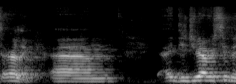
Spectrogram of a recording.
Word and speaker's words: Ehrlich: So it will be Ehrlich. Yeah, that's how you pronounce it. Yeah, it's Ehrlich.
